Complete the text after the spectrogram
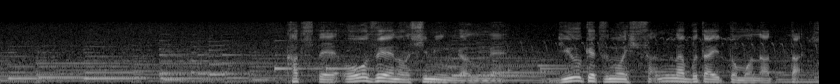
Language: Japanese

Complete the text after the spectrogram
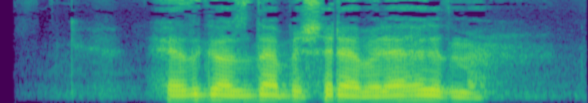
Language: Bashkir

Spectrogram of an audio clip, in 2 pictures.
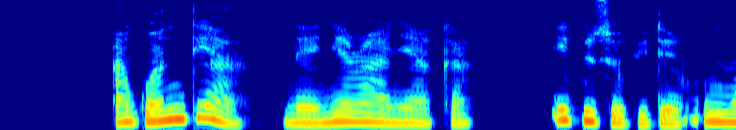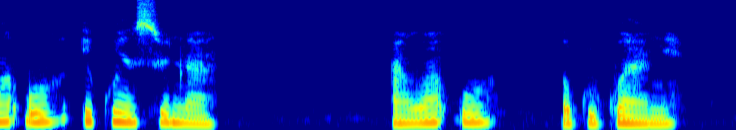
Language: Igbo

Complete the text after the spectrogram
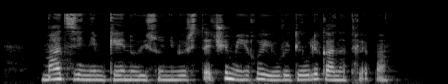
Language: Georgian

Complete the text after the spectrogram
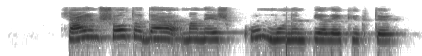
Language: Mari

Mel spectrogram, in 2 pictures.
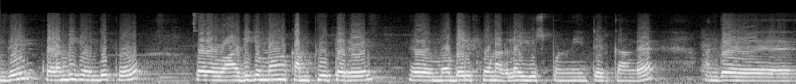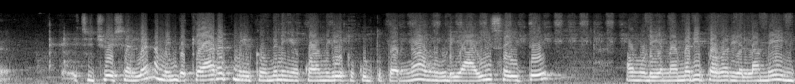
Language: Indonesian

